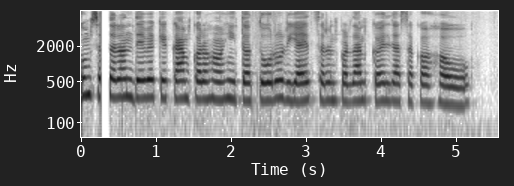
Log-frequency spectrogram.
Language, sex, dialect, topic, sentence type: Magahi, female, Central/Standard, agriculture, statement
